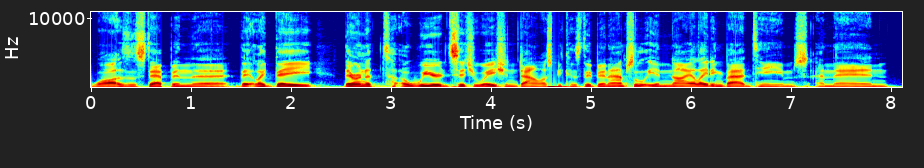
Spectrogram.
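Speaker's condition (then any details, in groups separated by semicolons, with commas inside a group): No condition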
